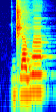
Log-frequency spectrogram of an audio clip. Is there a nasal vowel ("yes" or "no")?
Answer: yes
